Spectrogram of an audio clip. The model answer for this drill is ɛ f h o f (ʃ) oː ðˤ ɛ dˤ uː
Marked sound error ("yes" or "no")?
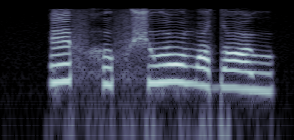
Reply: no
